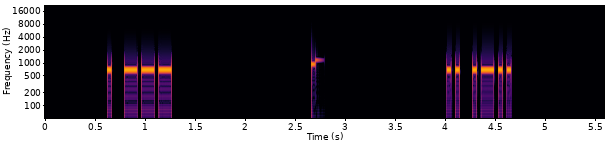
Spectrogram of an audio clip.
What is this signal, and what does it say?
Morse code, heard as a keyed tone, about 28 wpm, 700 Hz. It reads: EO IL
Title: Top Two Letter Combinations in Words 28wpm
